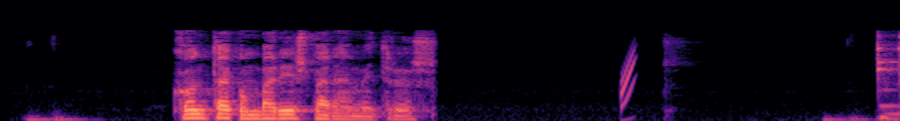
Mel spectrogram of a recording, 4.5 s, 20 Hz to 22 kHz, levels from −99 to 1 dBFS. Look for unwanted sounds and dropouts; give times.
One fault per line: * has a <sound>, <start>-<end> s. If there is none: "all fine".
* has a chirp, 3.1-3.2 s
